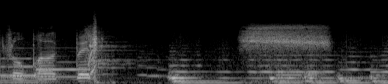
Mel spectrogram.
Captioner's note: scissors snip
